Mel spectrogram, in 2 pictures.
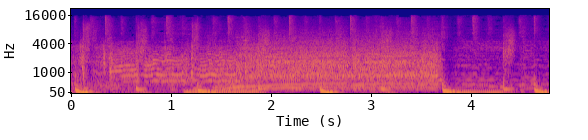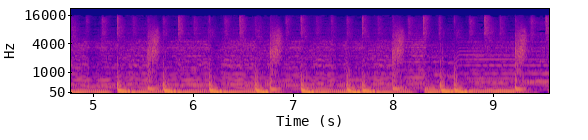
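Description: Engine roar and tire squeal from a limousine driven in the Forza Horizon 4 racing game, loud and continuous, with a sustained skidding whine early on, then repeated rhythmic bursts of engine revving and tire noise.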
